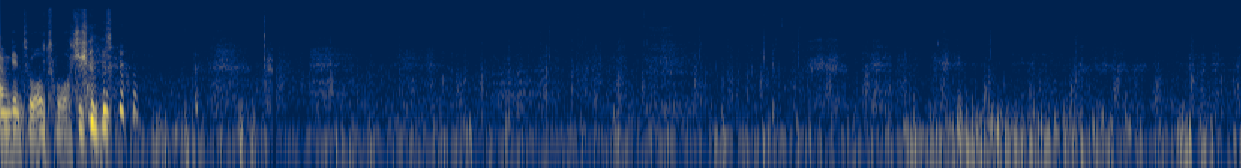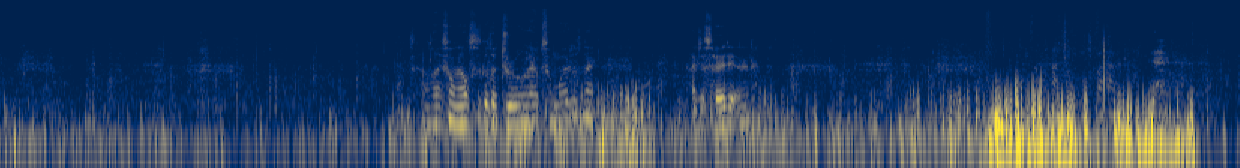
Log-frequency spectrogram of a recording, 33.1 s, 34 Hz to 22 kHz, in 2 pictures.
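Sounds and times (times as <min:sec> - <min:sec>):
footsteps on grass and sand: 0:00.0 - 0:33.0.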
